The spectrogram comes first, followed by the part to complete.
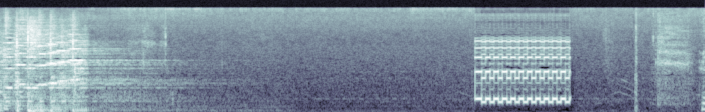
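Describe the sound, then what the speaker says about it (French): A telephone in a French sitcom scene rings once, a bright, steady electronic ring lasting about a second, heard alone after a loud clatter at the start and a quiet stretch. "Le téléphone. C'est toujours quand on est occupé qu'il sonne."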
